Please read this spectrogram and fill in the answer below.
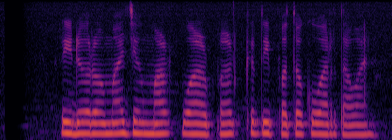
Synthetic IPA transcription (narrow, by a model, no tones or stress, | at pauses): ridɔɾɔmad͡ʒɨŋmark̚walbard̚kərdipɔt̪ɔkuwart̪awan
